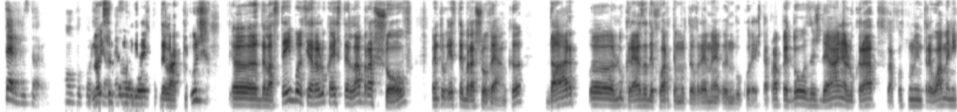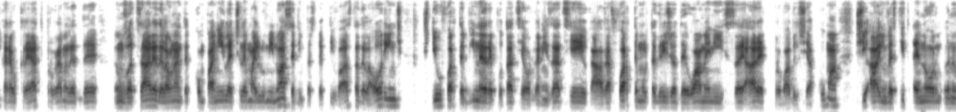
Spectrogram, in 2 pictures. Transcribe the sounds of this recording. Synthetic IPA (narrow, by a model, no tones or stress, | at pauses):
servisd̪oɾ | abukuno̞jssɨnt̪e̞mɨnd̪iɾe̞k̚t̪d̪e̞lakluʒʲ | əd̪e̞last̪ejbolzjaɾalukaje̞st̪e̞labɾaʃo̞v | pe̞nt̪ɾukəje̞st̪e̞bɾaʃo̞va̰ŋkə | d̪ar | əlukɾeazəd̪e̞foart̪e̞mult̪əvɾe̞me̞ʔɨnbukuɾḛʃt̪ʲapɾoape̞d̪o̞wəze̞t͡ʃʲd̪e̞anʲalukɾat̪afo̞st̪unuld̪int̪ɾe̞oame̞nijkaɾeawkɾe̞at̪pɾo̞ɡɾame̞le̞d̪e̞ | ɨnvət̪saɾe̞d̪e̞launad̪it̪ɾeko̞mpaniːle̞t͡ʃe̞le̞majluminoase̞d̪inpe̞rspe̞k̚t̪ivaast̪ad̪e̞la̰o̞ɾind͡ʒʲ | ʃt̪iwfoart̪e̞bine̞ɾe̞put̪at̪siao̞rɡanizat̪sije̞jaːveafoart̪e̞mult̪əɡɾiʒəd̪e̞oame̞nisəjaɾe̞pɾo̞babilʃia̰kumaʃiʔainve̞st̪it̪e̞no̞rmɨn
